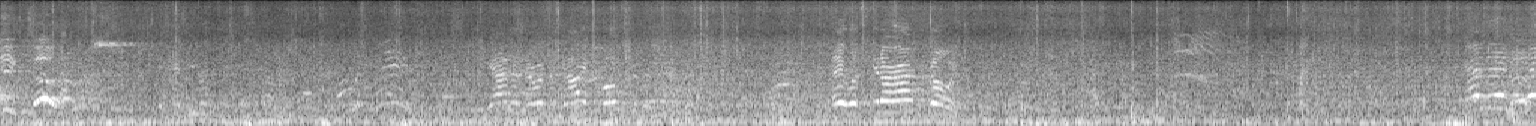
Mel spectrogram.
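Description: Swimmers splash and churn water close by.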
